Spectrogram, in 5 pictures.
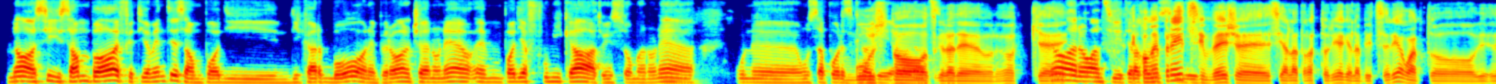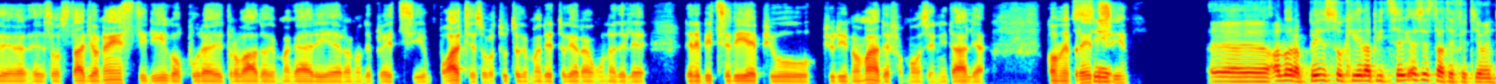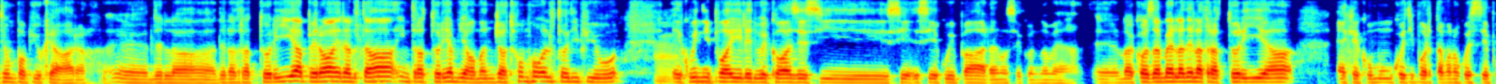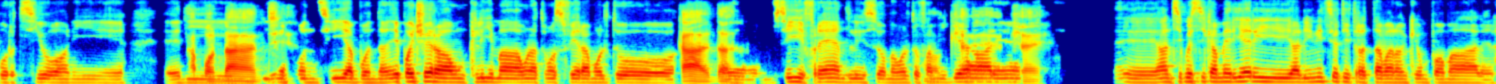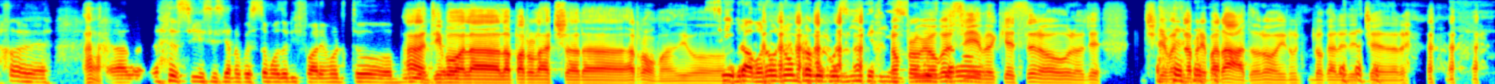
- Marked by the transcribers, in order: "cioè" said as "ceh"; laughing while speaking: "molto di più"; in English: "friendly"; chuckle; laughing while speaking: "Al"; laugh; "proprio" said as "propio"; "proprio" said as "propio"; "cioè" said as "ceh"; chuckle
- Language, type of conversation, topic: Italian, podcast, Qual è un'avventura improvvisata che ricordi ancora?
